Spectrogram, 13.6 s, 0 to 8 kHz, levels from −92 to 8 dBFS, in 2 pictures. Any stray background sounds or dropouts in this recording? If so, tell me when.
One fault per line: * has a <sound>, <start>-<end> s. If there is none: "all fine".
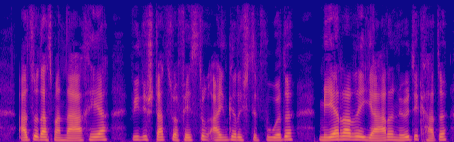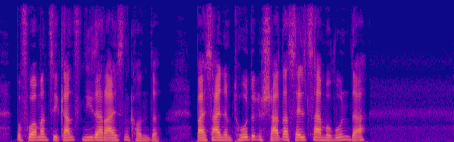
all fine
